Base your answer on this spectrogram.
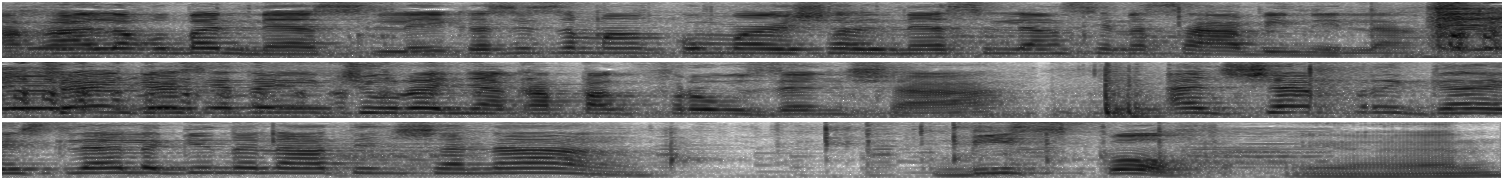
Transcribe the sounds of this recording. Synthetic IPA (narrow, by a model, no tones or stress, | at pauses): ʔɐkaːlɐkobanɛslɛkɐs̬ɛsɐmɐŋakomɛɹʃɐlnɛslɛɐŋsɪnaːsaːbɪnɪla̰pɛɾoŋɡajsʔɛt̪ojʊŋɪt͡ʃuːɾɐɲakɐpaɡ̚fɾozɐnʃa | ʔɛnd̪ʃɛmpɾɛɡajslaːlɐɡjɪnːɐnaːt̪ɪnʃanɐŋ | biskofjan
